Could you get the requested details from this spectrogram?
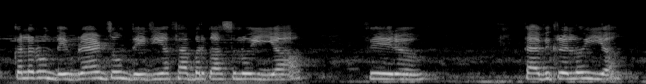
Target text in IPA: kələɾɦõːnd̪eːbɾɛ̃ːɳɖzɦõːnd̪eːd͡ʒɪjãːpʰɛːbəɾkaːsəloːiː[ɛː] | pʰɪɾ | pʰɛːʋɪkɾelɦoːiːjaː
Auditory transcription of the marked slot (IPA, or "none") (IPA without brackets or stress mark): aː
